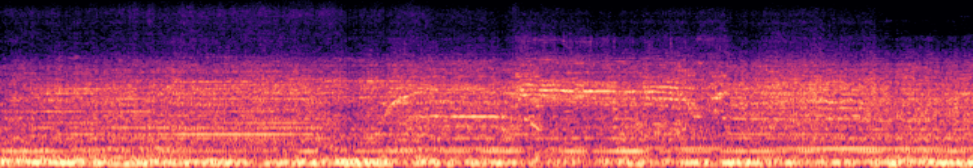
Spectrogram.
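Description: Theme-park ride soundtrack, played loud: held music notes over a continuous deep rumble, the staged earthquake effect of the Earthquake ride.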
